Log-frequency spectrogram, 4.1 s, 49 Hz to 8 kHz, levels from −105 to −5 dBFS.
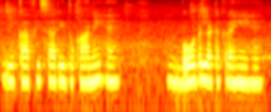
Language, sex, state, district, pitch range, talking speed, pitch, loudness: Hindi, female, Haryana, Charkhi Dadri, 195-205 Hz, 120 wpm, 200 Hz, -17 LUFS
